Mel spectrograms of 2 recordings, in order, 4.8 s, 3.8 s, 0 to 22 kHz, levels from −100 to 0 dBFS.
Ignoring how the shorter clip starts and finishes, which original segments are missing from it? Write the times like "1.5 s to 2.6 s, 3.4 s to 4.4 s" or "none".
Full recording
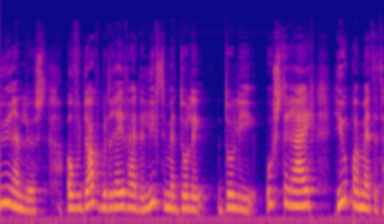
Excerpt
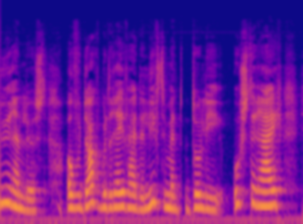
2.2 s to 2.6 s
